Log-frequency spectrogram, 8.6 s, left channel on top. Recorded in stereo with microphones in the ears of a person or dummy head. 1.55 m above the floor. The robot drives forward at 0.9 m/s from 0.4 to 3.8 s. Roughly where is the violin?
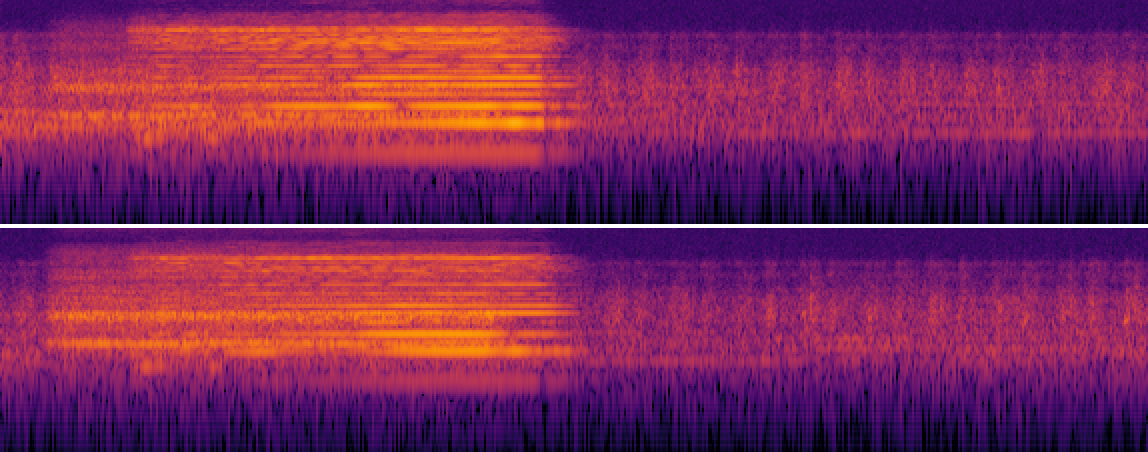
Centre.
